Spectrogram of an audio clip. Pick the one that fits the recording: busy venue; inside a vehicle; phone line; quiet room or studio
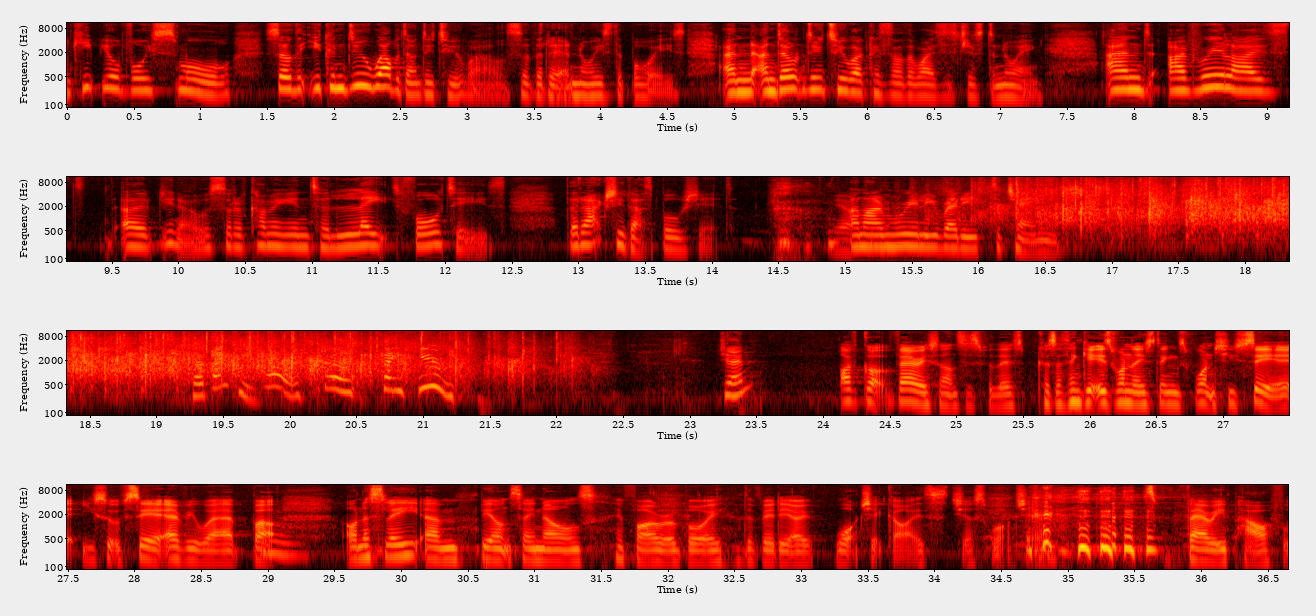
busy venue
